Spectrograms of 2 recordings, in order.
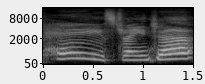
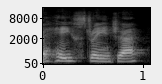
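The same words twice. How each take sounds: First: Higher, sing-song fake-friendly hello; mock sweet greeting. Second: Said in the usual way. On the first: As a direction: imitate the ghoster's breezy comeback hello. Mocking the ghost who reappears.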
